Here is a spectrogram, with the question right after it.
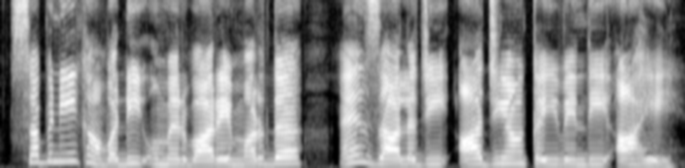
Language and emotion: Sindhi, neutral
